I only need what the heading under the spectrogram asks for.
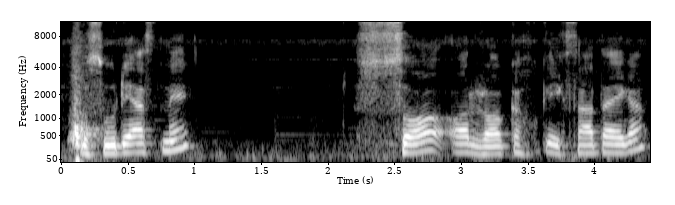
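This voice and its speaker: A male stenography teacher giving a lesson, drawing words out slowly as he writes and asking his viewers questions that he then answers himself. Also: on the high side, mellow, soft background music. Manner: slow, drawn-out repetition of words while writing. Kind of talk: classroom-style lesson.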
